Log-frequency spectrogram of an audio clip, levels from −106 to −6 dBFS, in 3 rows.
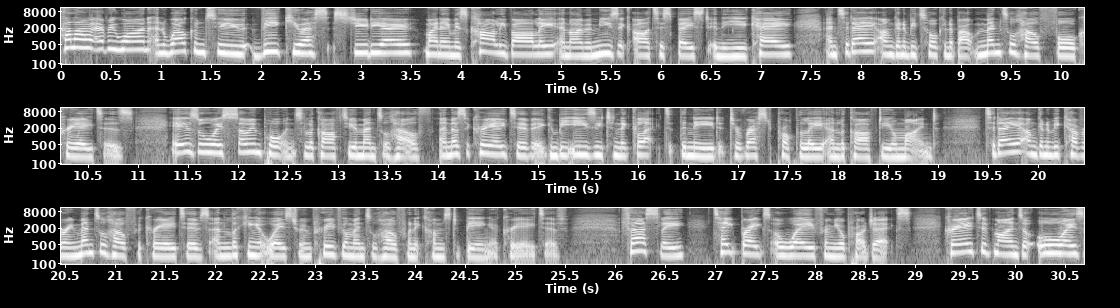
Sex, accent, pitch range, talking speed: female, British, 195-235 Hz, 195 wpm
